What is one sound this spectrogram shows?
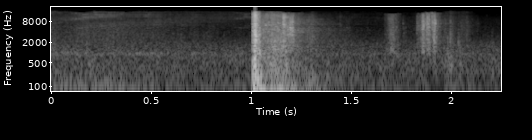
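A single loud rifle shot cracks.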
